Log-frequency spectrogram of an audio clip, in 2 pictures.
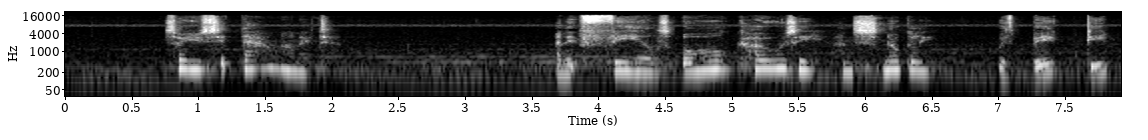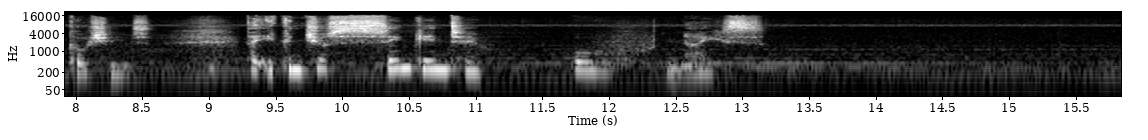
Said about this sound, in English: You can hear the wind and the rain outside your cottage, but it doesn't bother you at all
